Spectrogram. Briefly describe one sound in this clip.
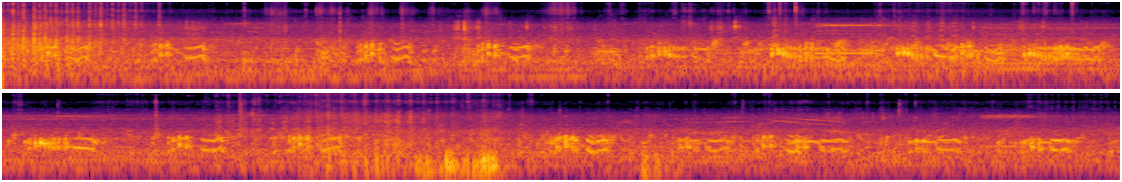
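Pigeons coo in low, throaty bursts close by.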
